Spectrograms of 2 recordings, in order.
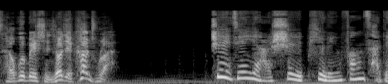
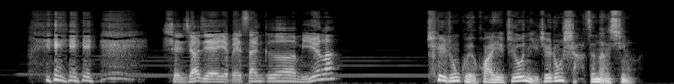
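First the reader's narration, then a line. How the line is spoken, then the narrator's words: Teasing laugh. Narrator (Chinese): 季雨舒促狭地笑道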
